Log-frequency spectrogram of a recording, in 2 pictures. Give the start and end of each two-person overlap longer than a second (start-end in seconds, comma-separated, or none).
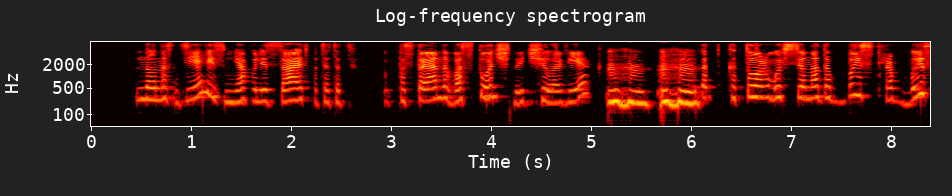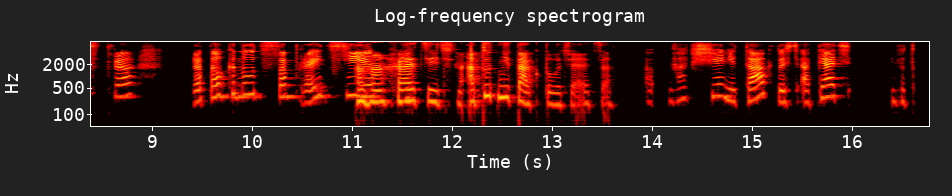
none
